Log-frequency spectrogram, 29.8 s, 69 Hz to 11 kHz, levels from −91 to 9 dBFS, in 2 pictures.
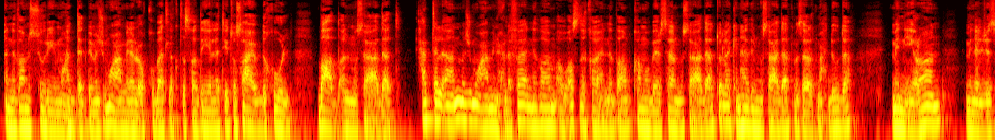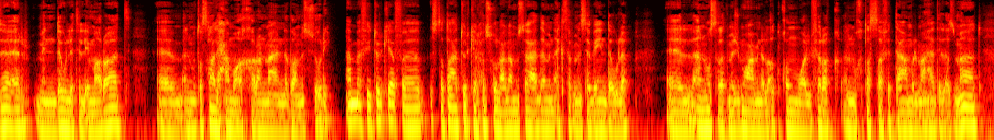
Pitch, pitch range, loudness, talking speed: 100 Hz, 95-110 Hz, -19 LUFS, 135 wpm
